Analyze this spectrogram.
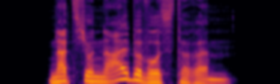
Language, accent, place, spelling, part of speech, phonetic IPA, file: German, Germany, Berlin, nationalbewussterem, adjective, [nat͡si̯oˈnaːlbəˌvʊstəʁəm], De-nationalbewussterem.ogg
- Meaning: strong dative masculine/neuter singular comparative degree of nationalbewusst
